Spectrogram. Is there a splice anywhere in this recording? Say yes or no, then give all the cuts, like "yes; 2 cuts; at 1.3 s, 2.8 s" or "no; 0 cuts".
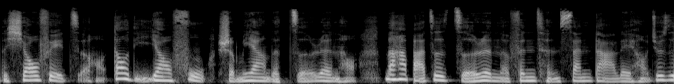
yes; 1 cut; at 2.1 s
